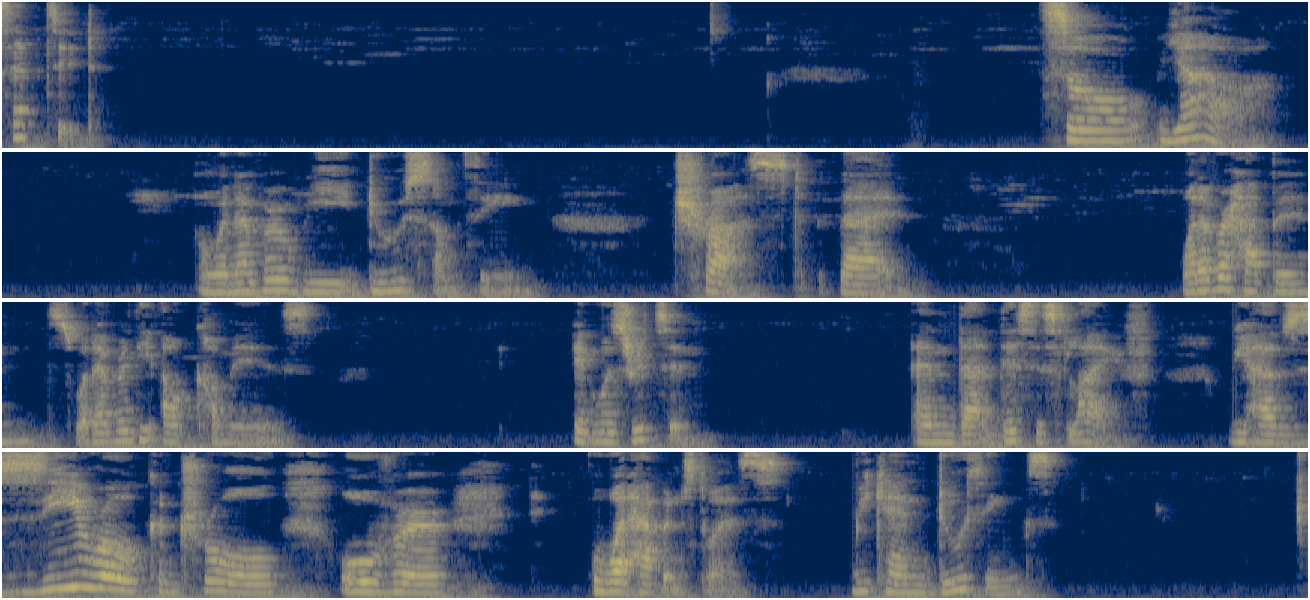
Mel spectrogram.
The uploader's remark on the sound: I recorded this episode without my mic—completely unplugged!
